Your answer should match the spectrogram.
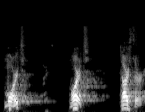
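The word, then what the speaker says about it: Morte d'Arthur: I just can't pronounce this stuff. M-O-R-T-E, Mort, D'Arthur, D'Arthur.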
